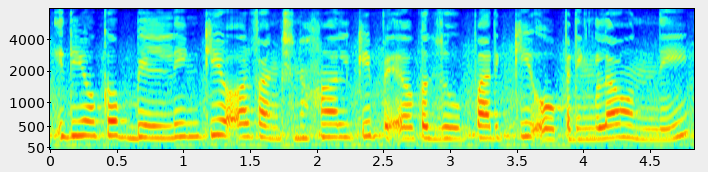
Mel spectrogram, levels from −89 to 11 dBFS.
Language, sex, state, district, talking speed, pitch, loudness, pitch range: Telugu, female, Andhra Pradesh, Krishna, 175 wpm, 265 Hz, -16 LUFS, 250-290 Hz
